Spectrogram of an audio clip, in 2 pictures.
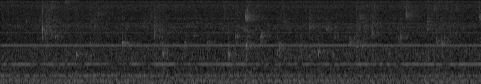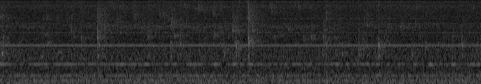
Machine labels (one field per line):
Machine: pump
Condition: normal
